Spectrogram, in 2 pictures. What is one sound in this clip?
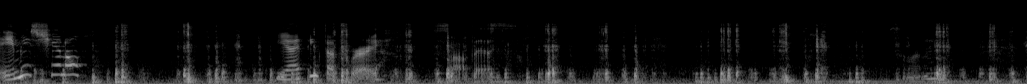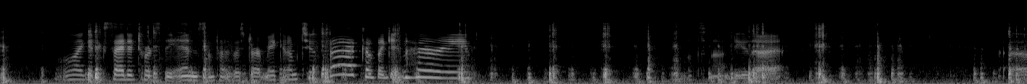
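Scissors snip through knitted yarn.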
